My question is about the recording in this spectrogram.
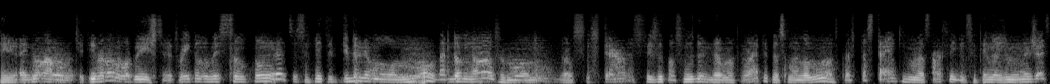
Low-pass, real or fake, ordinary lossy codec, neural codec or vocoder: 14.4 kHz; fake; MP3, 48 kbps; codec, 44.1 kHz, 0.9 kbps, DAC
